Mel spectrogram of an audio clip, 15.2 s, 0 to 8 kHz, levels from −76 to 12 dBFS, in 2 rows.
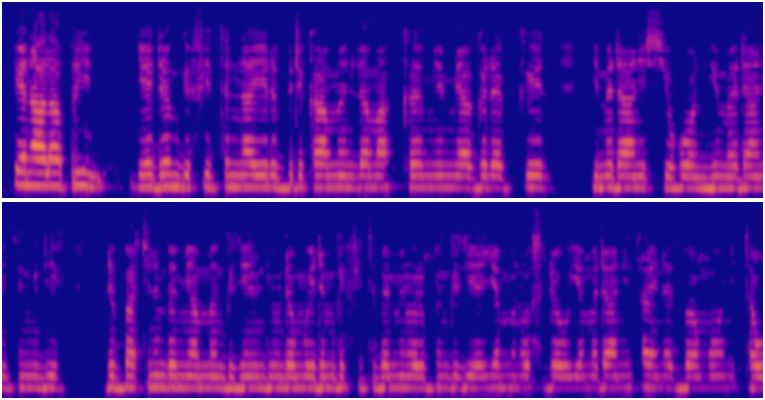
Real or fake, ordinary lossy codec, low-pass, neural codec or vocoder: real; MP3, 32 kbps; 7.2 kHz; none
